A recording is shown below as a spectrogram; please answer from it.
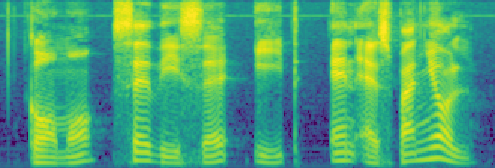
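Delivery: ordinary talk, nothing marked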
